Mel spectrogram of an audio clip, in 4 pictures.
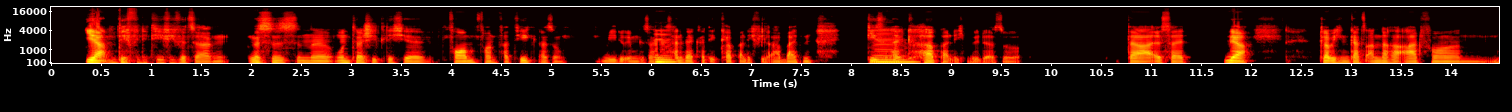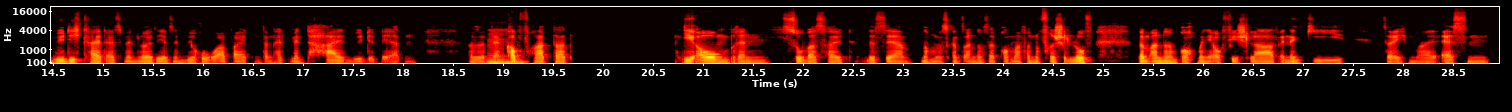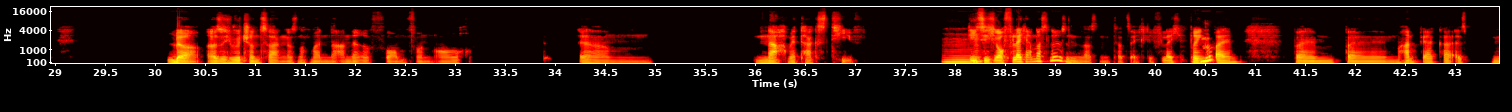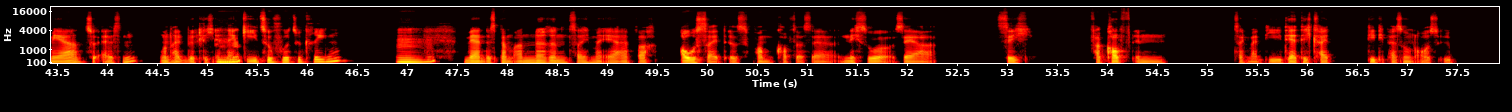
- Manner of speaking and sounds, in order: none
- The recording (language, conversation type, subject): German, podcast, Wie gehst du mit Energietiefs am Nachmittag um?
